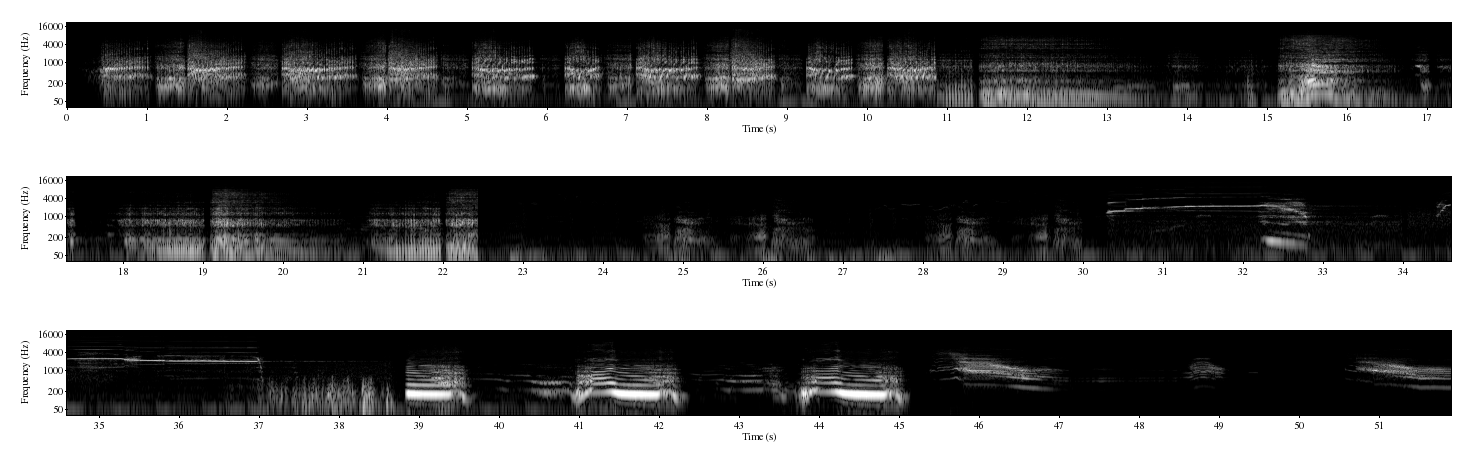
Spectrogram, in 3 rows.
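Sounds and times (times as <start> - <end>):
deep drawn-out roars: 0.3 - 22.5
loud animal calls: 28.0 - 46.9.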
